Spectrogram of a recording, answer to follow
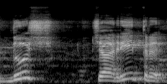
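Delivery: दुष्चरित्र said slowly, the half श light; slow demo word. Shown as a demonstration. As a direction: present दुष्चरित्र slowly to the class. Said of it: "दुष्चरित्र का उच्चारण किया". (दुष्चरित्र को धीरे, हल्के आधे श के साथ बोलिए)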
